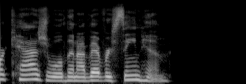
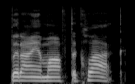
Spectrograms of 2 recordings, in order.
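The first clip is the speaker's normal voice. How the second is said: usual speaking voice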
